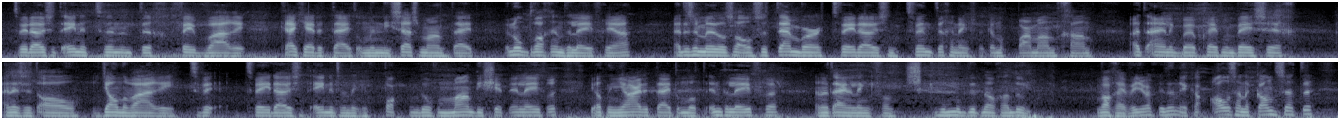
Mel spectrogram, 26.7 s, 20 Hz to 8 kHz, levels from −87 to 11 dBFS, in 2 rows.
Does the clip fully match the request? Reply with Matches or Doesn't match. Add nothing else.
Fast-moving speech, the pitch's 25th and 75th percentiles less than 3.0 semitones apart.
Matches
